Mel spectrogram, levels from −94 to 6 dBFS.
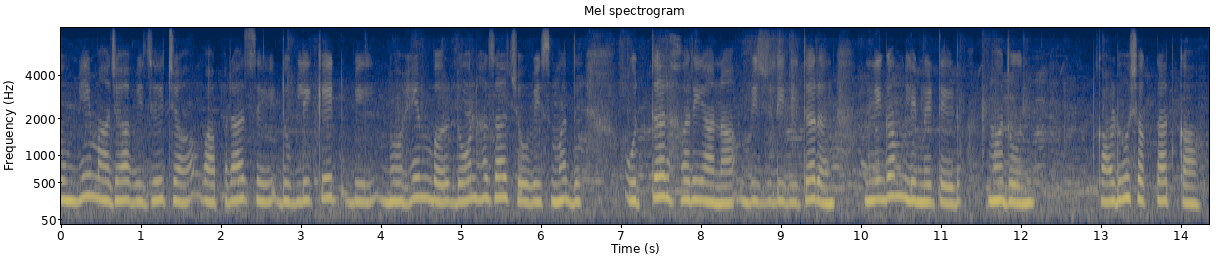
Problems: constant background noise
